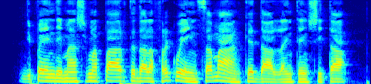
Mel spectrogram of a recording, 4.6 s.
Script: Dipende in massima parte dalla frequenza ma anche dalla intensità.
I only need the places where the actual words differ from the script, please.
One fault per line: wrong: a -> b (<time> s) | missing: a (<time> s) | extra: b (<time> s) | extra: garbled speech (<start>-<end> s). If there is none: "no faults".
no faults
